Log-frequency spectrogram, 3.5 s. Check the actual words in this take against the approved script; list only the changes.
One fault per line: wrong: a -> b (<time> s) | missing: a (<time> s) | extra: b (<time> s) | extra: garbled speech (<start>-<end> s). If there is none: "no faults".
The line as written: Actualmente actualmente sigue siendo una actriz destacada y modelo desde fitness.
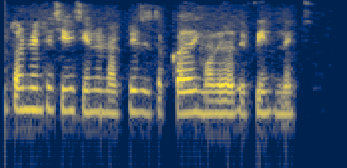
missing: actualmente (0.6 s)
wrong: desde -> de (2.3 s)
